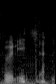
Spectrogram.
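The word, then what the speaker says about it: Buttigieg: pullback that's funny is it really pronounced a booty judge yes it's really pronounced booty judge or about as close to booty judges you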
